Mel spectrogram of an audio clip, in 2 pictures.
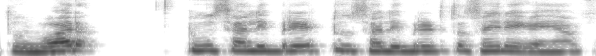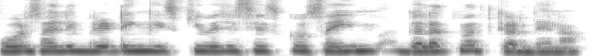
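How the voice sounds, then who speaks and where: Female teacher, Indian accent, mid pitch, explains patiently point by point with repetition and quick check questions. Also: fairly even intonation, a little mellow. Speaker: exam-prep English grammar teacher. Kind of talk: explanatory lesson delivery, mixing Hindi and English.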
